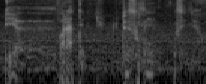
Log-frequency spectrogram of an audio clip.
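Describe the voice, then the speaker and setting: A young man presents books in a hushed, breathy library whisper, with an informal, earnest, somewhat hesitant ASMR style and a brisk pace.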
